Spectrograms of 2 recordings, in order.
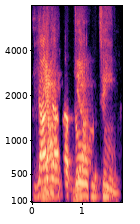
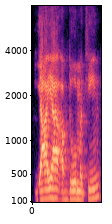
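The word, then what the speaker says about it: Yahya Abdul-Mateen: It's Yahya Abdul Mateen. Yahya Abdul Mateen.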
